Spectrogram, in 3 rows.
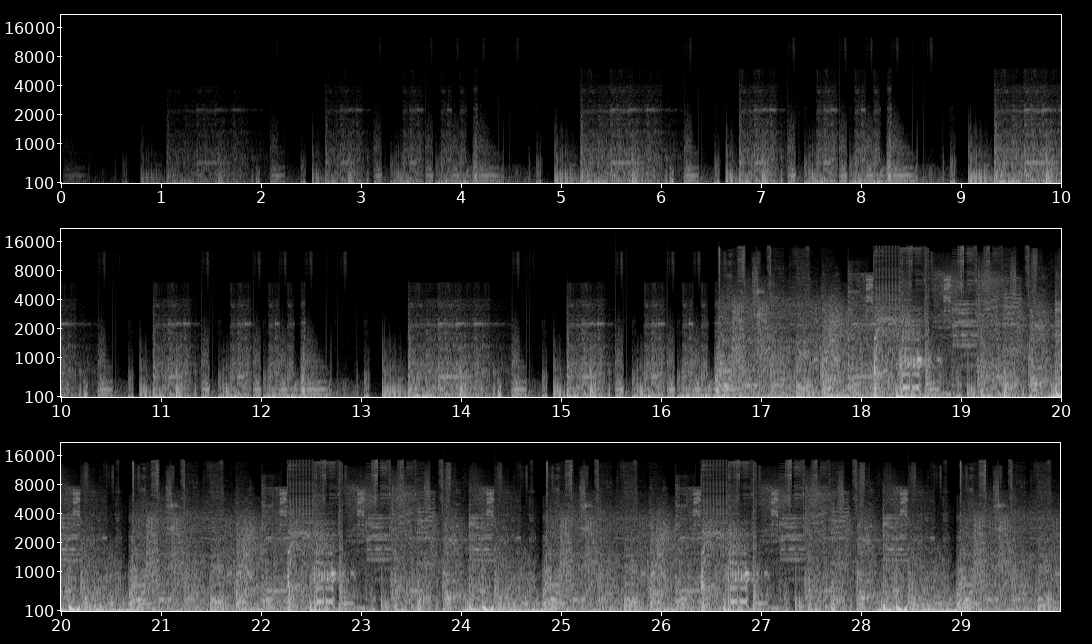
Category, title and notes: Music > Multiple instruments
Demo Track #3541 (Industraumatic)
Ambient, Games, Horror, Industrial, Sci-fi, Soundtrack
